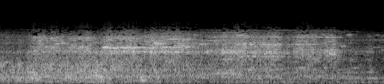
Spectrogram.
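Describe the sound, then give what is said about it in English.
A locomotive running gives a steady, loud rumble and rattling clatter. A thin, high metallic whine rises over it partway through. “Would that be a locomotive you're driving?”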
